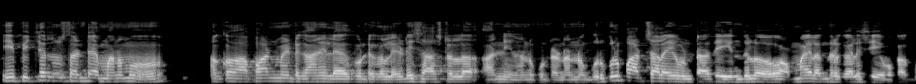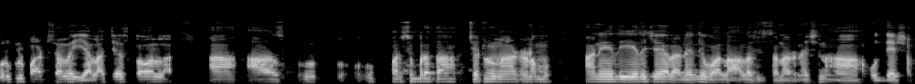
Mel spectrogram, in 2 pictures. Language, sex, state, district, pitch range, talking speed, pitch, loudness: Telugu, male, Andhra Pradesh, Chittoor, 120-140 Hz, 130 wpm, 125 Hz, -17 LUFS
